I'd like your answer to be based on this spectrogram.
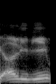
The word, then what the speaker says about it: Olivier: Olivier, the Canadian gangster, Aubin, am I pronouncing that correctly? – Well, yeah, it's pretty good. Yeah, it's pretty good. Actually, Olivier, when you said Olivier, it's really, really good.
